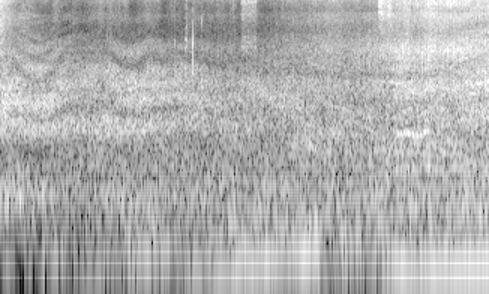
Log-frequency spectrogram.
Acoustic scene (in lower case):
street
